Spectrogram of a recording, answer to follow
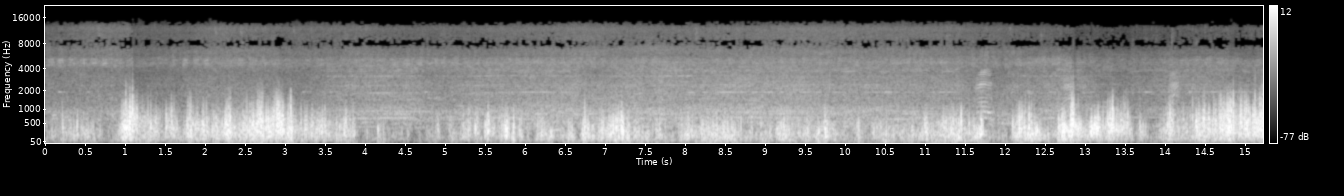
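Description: Indistinct voices of people talking in conversation, with a little wind on the microphone.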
